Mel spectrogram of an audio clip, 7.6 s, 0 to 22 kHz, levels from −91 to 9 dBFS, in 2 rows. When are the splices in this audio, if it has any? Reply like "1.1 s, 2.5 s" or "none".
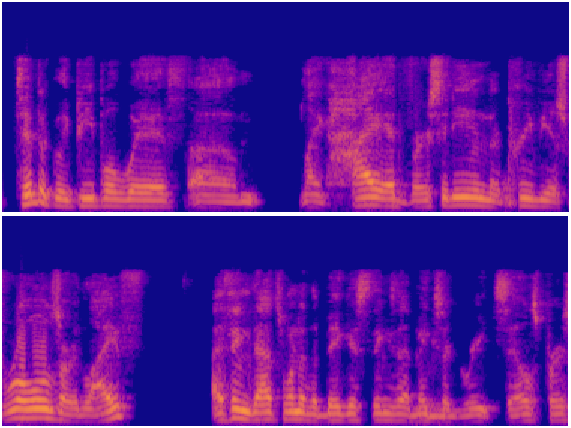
none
